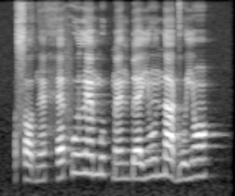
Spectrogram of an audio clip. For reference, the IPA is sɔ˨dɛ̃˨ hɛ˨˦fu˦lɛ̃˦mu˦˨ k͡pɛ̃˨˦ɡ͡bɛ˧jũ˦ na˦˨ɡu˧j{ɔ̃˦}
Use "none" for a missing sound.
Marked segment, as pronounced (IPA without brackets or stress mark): ɔ̃˦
